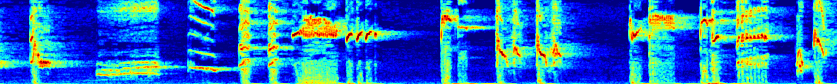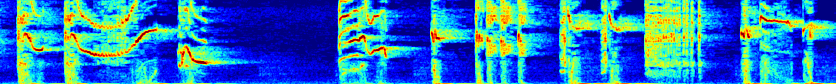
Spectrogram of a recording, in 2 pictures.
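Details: Orange-headed thrush practising the ngerol rolling song style, still learning: rapid, varied high whistles and chirps, some notes swooping up and down in wavy slurs, others short sharp ticks, run together in quick bursts.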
